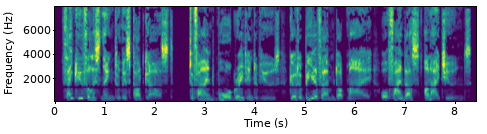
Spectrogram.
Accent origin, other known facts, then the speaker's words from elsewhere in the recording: Perlis, Malaysia; my hometown or Kampung in Perlis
